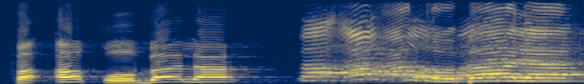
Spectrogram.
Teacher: قاف موٹا بھی پڑھنا ہے، مگر قاف سکون والا ہے، جزم والا ہے، قلقلہ ہوگا، آواز لوٹ کر آئے گی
